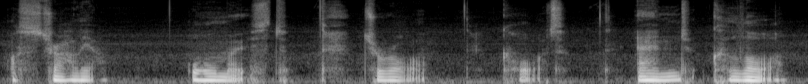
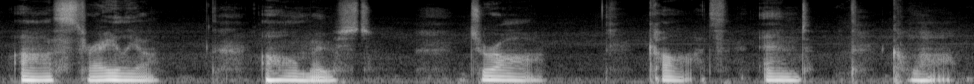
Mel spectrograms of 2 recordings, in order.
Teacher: When spoken by an Australian, it becomes more like an O compared to an ah.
